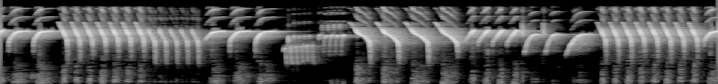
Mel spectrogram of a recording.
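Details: Fast, loud yellow canary song of rapidly repeated high falling notes in several bursts, broken by a short softer low buzzy passage at mid-clip.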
